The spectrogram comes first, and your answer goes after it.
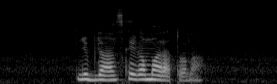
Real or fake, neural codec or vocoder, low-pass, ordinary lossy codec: fake; codec, 44.1 kHz, 7.8 kbps, Pupu-Codec; 19.8 kHz; none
